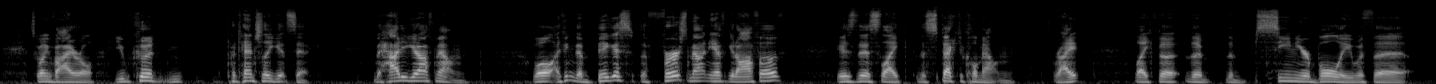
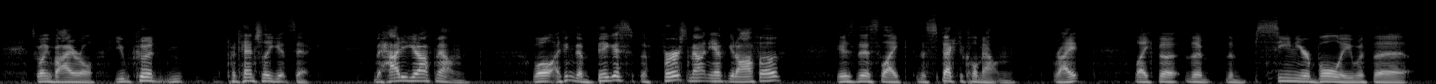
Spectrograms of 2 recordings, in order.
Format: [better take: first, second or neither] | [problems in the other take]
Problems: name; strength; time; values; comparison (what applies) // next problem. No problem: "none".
first | muffled; slightly; fading above 4 kHz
